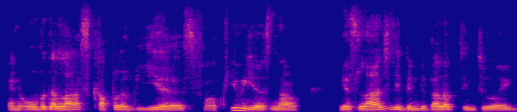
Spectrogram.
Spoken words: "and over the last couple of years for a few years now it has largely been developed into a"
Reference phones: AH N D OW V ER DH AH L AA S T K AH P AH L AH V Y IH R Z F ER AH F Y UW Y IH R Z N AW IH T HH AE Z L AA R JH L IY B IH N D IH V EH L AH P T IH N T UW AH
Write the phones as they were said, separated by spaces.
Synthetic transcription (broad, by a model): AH N OW V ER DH AH L AA S T K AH P AH L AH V Y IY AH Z F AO AH F Y UW Y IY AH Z N AW IH T HH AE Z L AA JH L IY B IH N D IH V EH L AH P T IH N T UW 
